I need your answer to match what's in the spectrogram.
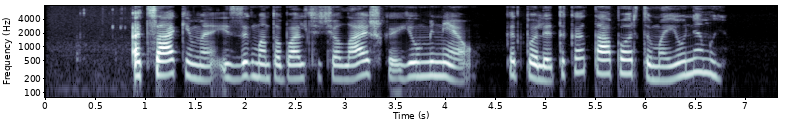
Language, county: Lithuanian, Klaipėda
